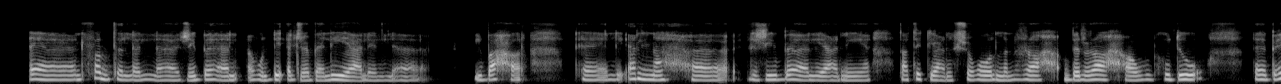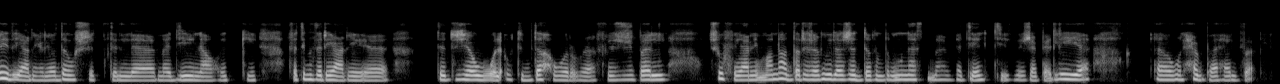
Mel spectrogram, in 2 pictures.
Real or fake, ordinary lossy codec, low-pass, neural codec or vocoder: fake; none; 7.2 kHz; codec, 16 kHz, 8 kbps, FunCodec, trained on LibriTTS, 25 frames a second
